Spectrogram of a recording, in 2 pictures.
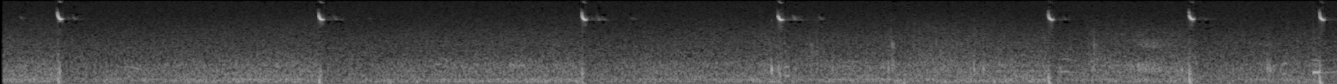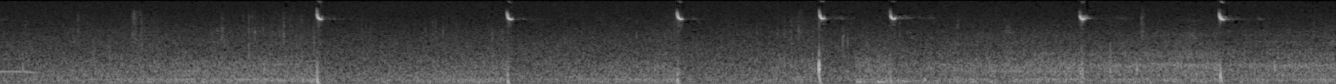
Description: California Towhee

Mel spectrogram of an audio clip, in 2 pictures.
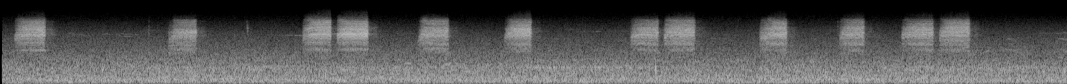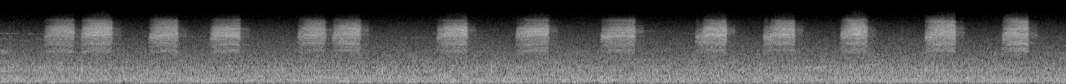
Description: House Wren

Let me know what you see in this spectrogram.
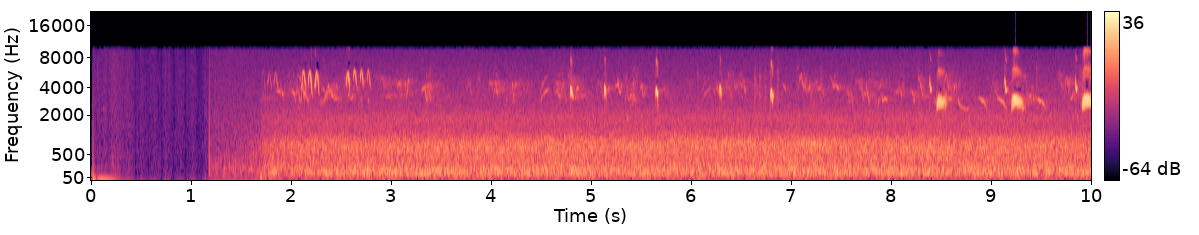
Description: Northern Mockingbird

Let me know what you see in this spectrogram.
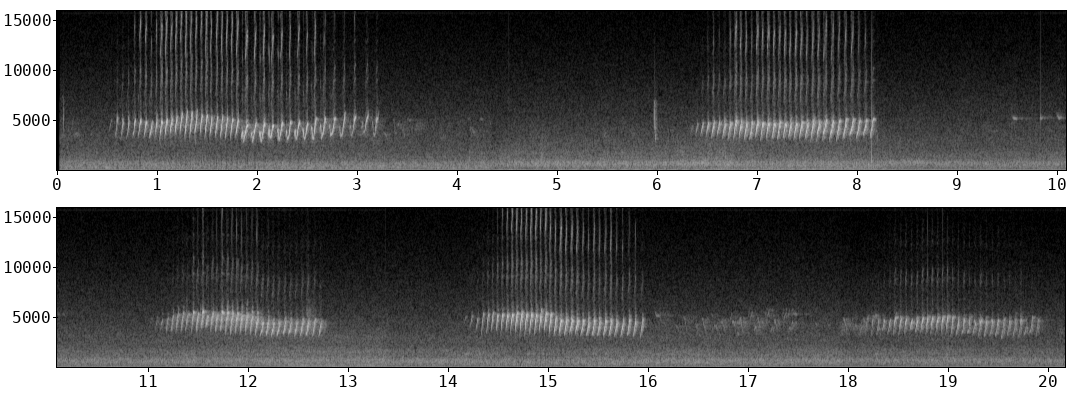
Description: Pine Warbler

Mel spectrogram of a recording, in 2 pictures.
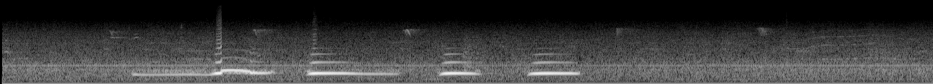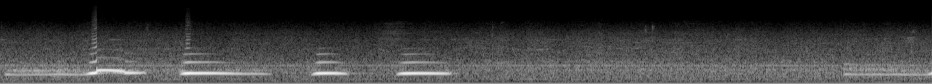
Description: Mourning Dove

